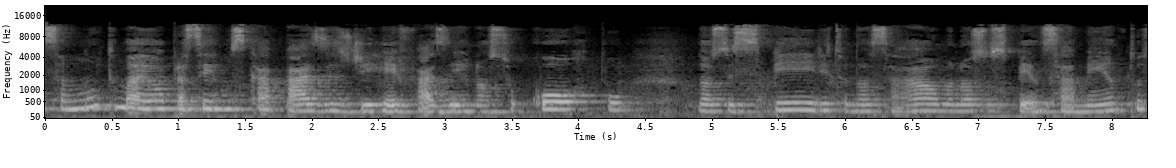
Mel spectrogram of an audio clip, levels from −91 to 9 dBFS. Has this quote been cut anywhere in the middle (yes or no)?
no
